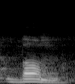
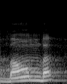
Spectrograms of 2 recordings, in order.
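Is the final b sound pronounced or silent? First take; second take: silent; pronounced. First: No b sound is heard at the end. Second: A b sound is heard at the end. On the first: The speaker calls it right. "mais dites simplement bomb" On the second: The speaker calls it wrong. "ne prononcez pas bombe"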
